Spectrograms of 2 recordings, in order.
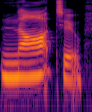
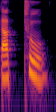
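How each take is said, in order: First: The vowel in 'not' is long. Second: The vowel in 'not' is short. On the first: The speaker calls it right. "턱 엄청 길어지면서 소리도 길게 발음해야 되는 장모음이에요" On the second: The speaker calls it wrong. "not to 아니고요"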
